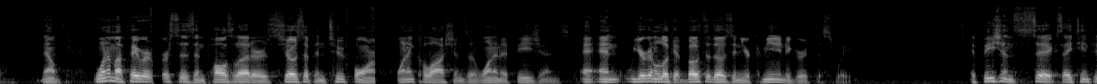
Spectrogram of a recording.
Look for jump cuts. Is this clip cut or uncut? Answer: cut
